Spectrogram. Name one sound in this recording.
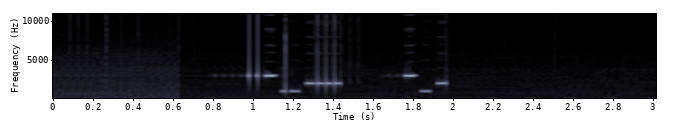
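Short electronic beeps chime.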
